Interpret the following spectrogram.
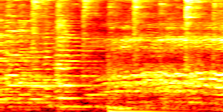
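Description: Moroccan Andalusian (al-Ala) orchestra playing: men's voices singing together over violins, with the jingling of a tar frame drum and a deep low note coming in about a second in.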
